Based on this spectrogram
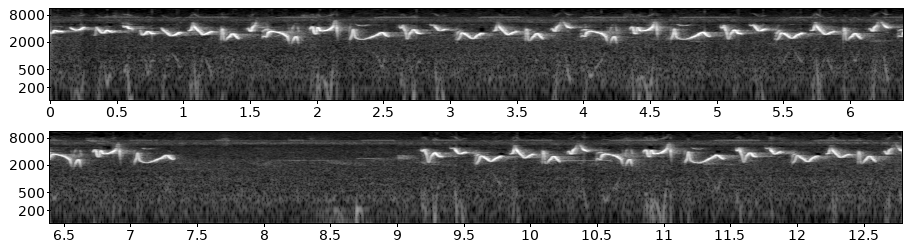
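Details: Sonorous ultramarine grosbeak song repeated twice: a seven-second stream of fast, wavering looped whistles, a short silence, then the same rolling phrase starting again, with no other sounds.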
